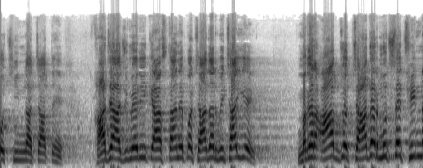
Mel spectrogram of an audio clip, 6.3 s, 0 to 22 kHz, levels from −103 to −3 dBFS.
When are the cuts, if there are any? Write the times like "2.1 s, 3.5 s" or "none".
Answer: none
